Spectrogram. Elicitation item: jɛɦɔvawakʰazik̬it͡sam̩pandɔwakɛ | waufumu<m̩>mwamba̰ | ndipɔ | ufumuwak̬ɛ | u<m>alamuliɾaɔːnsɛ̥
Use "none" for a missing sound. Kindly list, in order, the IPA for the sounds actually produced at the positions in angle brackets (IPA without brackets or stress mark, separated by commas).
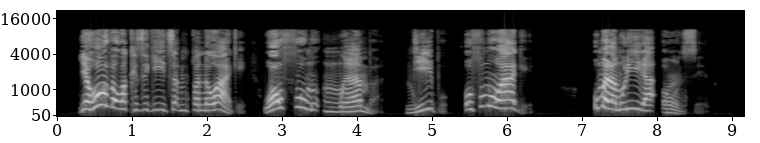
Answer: m̩, m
